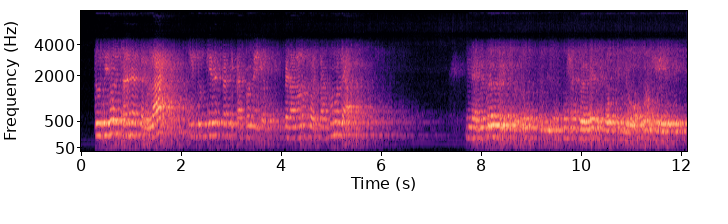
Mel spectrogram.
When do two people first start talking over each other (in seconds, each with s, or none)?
none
